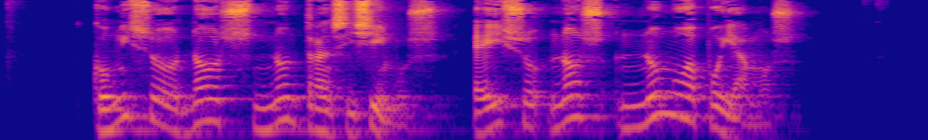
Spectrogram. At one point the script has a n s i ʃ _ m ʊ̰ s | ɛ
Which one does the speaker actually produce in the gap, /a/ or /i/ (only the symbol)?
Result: i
